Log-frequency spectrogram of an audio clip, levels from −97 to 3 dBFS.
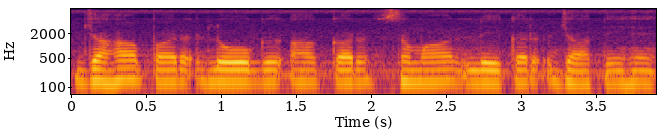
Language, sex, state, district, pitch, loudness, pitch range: Hindi, female, Haryana, Jhajjar, 135 Hz, -17 LUFS, 130-135 Hz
